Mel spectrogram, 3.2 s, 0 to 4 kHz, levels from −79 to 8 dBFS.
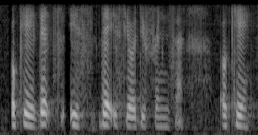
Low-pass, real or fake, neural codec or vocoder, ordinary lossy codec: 3.6 kHz; fake; vocoder, 22.05 kHz, 80 mel bands, WaveNeXt; none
